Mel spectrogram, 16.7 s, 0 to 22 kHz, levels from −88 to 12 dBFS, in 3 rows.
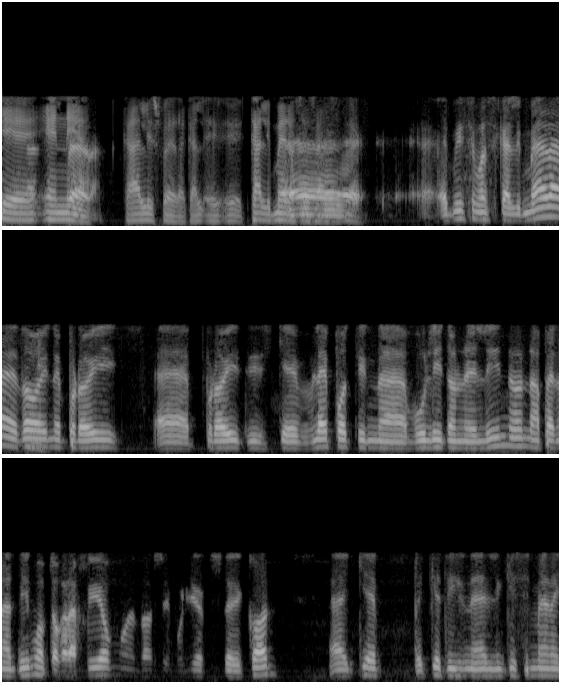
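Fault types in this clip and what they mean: No technical faults are audible anywhere in the signal, with the level, continuity and frequency balance holding steady throughout.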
